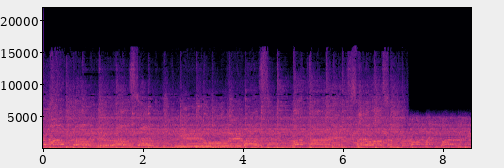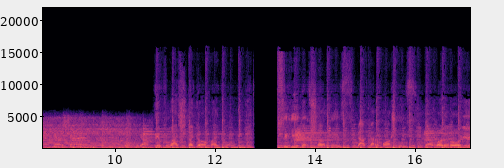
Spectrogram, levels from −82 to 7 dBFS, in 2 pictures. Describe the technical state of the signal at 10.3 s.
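At 10.3 s the receiver has lost the digital stream and blended, over about 130 ms, to the station's AM analogue broadcast, a case of digital radio blending to analogue lasting from 7.19 to 10.84 s. The sound is dull, about 2 dB quieter, and carries faint hiss well below the signal.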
